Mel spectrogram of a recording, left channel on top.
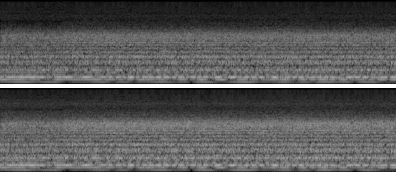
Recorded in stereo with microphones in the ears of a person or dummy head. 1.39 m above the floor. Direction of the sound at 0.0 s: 10° right (ahead or behind).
